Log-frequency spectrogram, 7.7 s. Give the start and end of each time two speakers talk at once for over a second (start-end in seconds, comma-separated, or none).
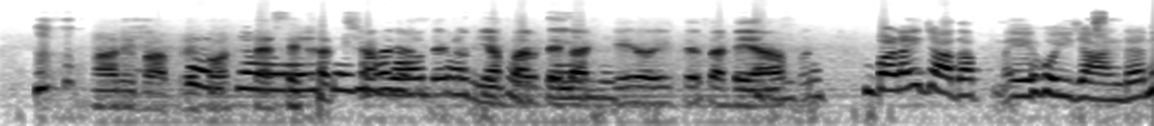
1.3-5.3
